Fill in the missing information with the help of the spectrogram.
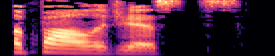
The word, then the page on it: apologists: British English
